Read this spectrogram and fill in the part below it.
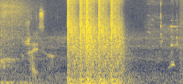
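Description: A heavy gun fires a loud burst of shots.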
